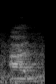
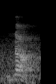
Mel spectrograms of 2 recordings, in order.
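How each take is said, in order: First: The word is reduced to a weak un. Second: The word is reduced further to na. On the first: "weak is un" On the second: "another weaker is na"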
